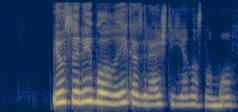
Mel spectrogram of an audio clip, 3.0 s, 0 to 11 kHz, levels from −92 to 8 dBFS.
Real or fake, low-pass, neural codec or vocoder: real; 9.9 kHz; none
